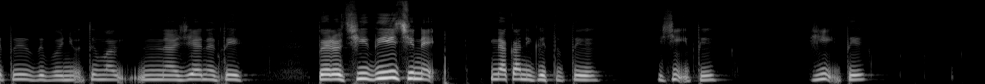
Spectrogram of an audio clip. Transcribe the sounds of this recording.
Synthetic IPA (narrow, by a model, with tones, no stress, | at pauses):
t̪ɨ˧ðɨ˧βɨ˧ɲũ˧ũ˧t̪ɨ˦mã̰˦˧nã˧ʒe˦˧nẽ˧t̪ɨ˧ | pe˧ɾo˧t͡ʃi˧ði˦t͡ʃi˧nẽ˧ | nã˧ka˧nĩ˧kɨ˧t̪ɨ˧t̪ɨ˧ | ʒi˦˧ʔt̪ɨ˧ | ʒi˦ʔt̪ɨ˧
